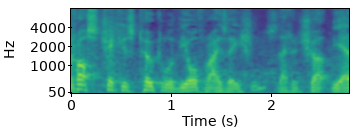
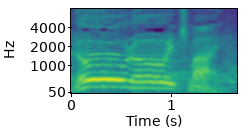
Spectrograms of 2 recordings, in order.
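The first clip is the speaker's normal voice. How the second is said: loud, higher jovial insistence; won't let him pay, bluster it; tipsy mates fighting over the round; insisting on paying; 7 semitones higher, 8 dB louder, slower than usual. Acted. Friendly argument over paying.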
